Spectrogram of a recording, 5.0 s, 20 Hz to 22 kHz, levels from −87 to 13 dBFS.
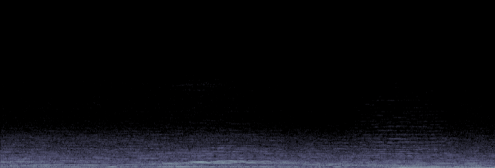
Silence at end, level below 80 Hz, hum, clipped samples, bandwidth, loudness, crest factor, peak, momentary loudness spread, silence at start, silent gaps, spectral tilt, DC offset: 0 s; -44 dBFS; none; under 0.1%; 8.6 kHz; -36 LUFS; 16 dB; -20 dBFS; 8 LU; 0 s; none; -8.5 dB/octave; under 0.1%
